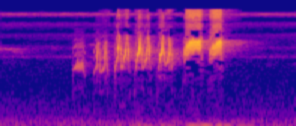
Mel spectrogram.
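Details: Brief salakan phrase from an actively singing bird: a quick series of high chirped notes that grow louder and end in two sharp, emphatic whistles within about a second.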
